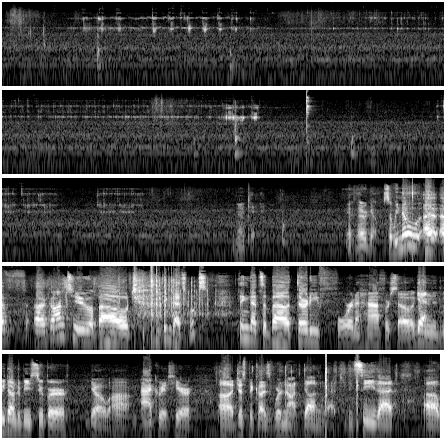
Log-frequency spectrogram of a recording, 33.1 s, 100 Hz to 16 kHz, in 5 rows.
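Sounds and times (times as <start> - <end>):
thin steady ringing tone: 0.0 - 11.6, 13.0 - 16.1
liquid running into glass flask: 0.6 - 10.7, 13.1 - 15.4.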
